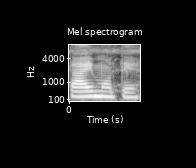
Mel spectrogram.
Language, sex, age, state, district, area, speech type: Santali, female, 18-30, West Bengal, Birbhum, rural, read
